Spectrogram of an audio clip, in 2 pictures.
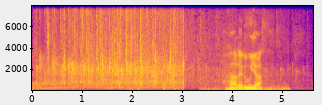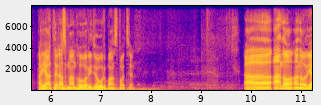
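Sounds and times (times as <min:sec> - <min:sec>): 
audience applauding: 0:00.0 - 0:05.7
speech: 0:03.9 - 0:04.7, 0:05.8 - 0:07.8, 0:09.9 - 0:11.2.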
